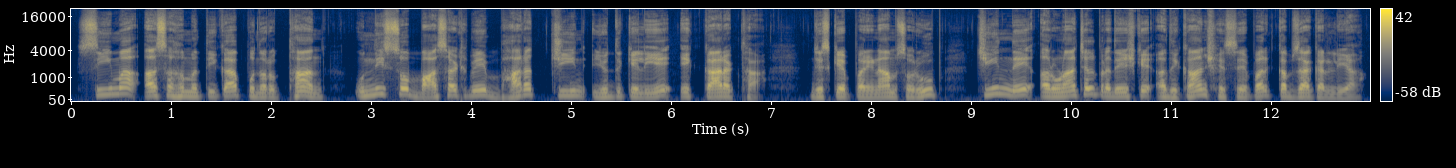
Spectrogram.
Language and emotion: Hindi, neutral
